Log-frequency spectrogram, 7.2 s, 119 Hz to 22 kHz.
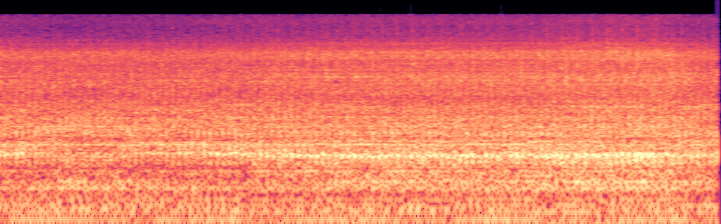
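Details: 2018 Chevrolet Onix LT 1.0, bought under 3 months ago, quiet idle with light regular tick about four per second; valvetrain suspected, owner links it to GM's quiet intake valve and lock replacement, unconfirmed.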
